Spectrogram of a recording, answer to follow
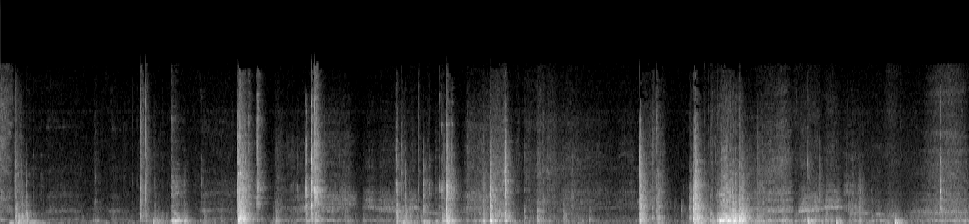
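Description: Irregular knocks, clicks and clatter of painting gear being handled and moved as a paint palette is lifted away, with the loudest burst of clattering about nine seconds in.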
